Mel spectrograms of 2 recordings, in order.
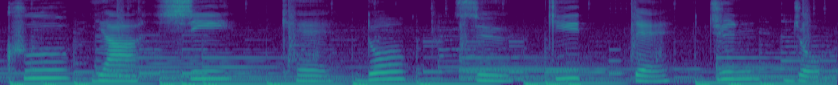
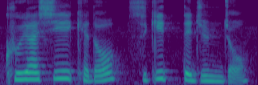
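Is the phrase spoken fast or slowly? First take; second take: slowly; fast. First: The phrase is spoken very slowly. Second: The phrase is spoken faster. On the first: "it's going to be very slowly"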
